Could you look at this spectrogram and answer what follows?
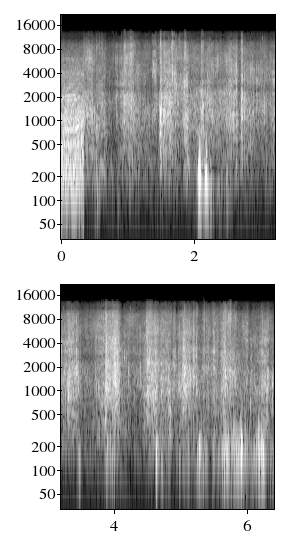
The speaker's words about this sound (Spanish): Bueno, pues esas son las pisadas que se oyen yendo hacia la cima del volcán este de la isla de Neacameni, donde acabamos de bajarnos el barquito para dar una vuelta por aquí. Pues eso. Ay, y hace un calor agobiante.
